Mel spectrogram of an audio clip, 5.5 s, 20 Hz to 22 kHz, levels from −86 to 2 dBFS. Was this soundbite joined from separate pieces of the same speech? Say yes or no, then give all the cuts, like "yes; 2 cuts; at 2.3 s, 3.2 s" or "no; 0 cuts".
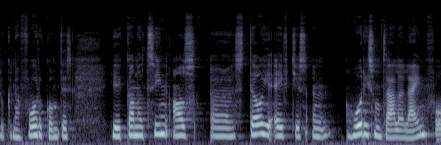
no; 0 cuts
